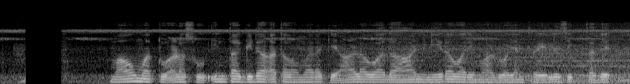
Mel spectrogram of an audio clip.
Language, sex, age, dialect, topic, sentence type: Kannada, male, 36-40, Coastal/Dakshin, agriculture, question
